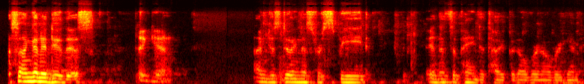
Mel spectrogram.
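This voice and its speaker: Somewhat breathy, a man speaks with ordinary pitch variation and long, frequent pauses. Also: medium pitch for a man, moderate pace. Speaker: database instructor. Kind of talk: lecture.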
